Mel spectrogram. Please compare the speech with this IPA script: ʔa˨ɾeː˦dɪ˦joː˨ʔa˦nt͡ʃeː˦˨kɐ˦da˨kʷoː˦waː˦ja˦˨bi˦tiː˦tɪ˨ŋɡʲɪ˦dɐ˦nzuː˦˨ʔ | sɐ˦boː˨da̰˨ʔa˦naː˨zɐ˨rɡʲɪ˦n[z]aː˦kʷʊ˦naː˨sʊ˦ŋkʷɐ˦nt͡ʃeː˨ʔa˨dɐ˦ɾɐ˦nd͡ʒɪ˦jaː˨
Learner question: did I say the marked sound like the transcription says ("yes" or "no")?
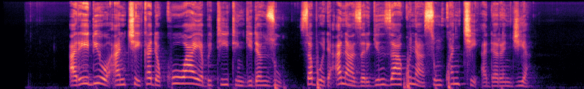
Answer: yes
